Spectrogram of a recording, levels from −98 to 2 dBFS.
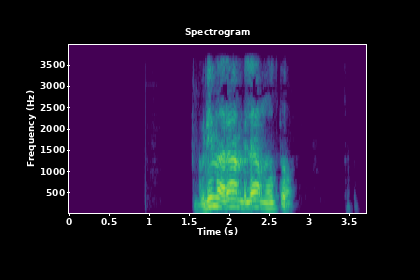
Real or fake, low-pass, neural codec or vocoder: real; 3.6 kHz; none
